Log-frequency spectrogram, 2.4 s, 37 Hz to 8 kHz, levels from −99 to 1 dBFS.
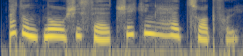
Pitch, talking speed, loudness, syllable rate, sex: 250 Hz, 220 wpm, -16 LUFS, 5.4 syllables/s, female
